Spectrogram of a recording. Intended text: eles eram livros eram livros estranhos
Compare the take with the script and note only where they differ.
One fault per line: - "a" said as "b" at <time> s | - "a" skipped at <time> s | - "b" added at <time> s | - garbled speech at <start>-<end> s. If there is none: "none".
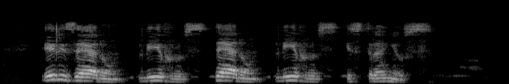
none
